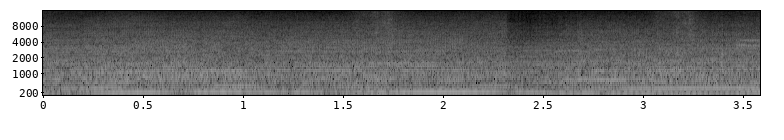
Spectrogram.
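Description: Mazda RX3 engine in Forza Horizon 4 holding a steady, droning rotary note that climbs gradually as it accelerates, continuous and close with no talk.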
